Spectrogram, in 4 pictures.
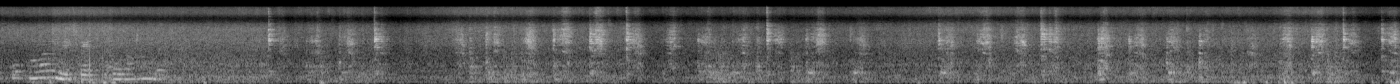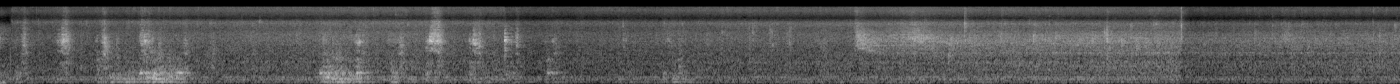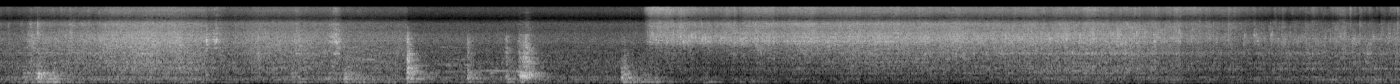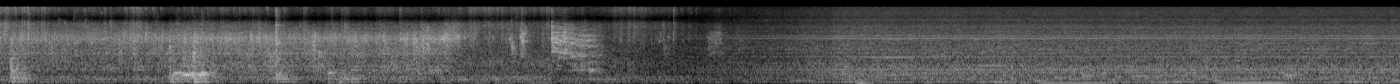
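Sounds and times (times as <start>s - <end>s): spice paste sizzling in oil: 0.0s - 32.3s, 33.4s - 49.3s
metal spatula scraping a wok: 2.7s - 16.0s, 17.2s - 19.7s, 30.8s - 31.7s, 47.1s - 48.1s, 49.0s - 49.3s.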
